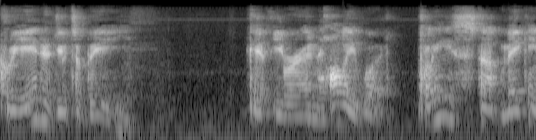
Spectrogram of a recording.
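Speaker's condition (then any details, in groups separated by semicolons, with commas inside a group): Cerebral palsy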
